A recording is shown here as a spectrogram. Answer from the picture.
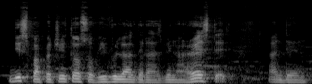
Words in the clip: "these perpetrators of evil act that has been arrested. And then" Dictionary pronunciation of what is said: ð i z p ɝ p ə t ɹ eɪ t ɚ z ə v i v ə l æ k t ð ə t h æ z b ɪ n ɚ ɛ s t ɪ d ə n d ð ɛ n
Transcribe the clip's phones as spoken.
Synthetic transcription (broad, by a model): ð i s p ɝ p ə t ɹ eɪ t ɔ s ə v i v ə l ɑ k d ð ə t h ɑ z b ɪ n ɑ ɛ s t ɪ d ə n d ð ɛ n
